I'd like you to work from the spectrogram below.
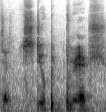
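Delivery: put-on terrible Irish accent. Joking about gossip with friends, in a bad Irish accent. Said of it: "This is my Irish accent".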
